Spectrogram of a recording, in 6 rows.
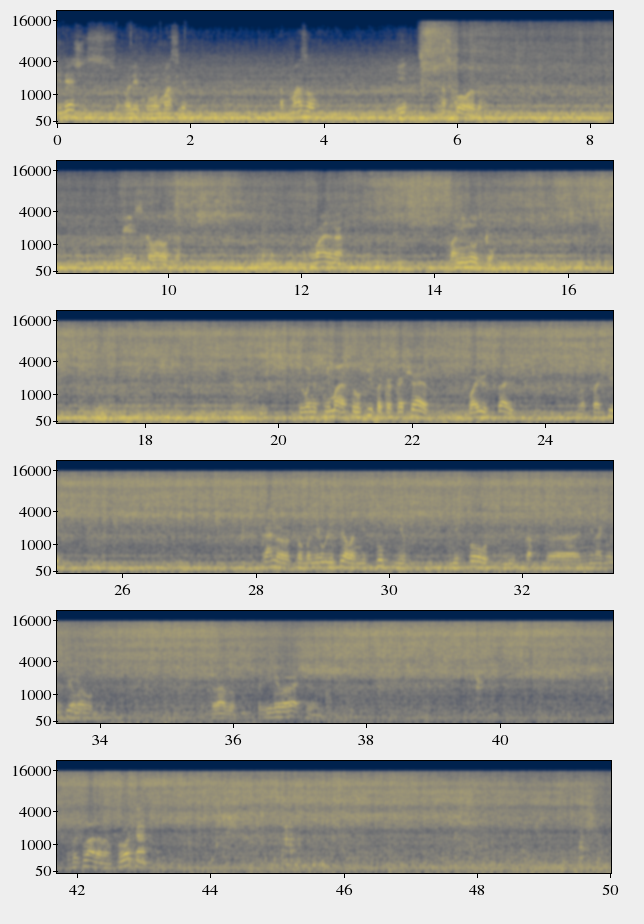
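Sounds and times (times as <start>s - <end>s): low machinery hum: 0.0s - 34.6s
chicken sizzling in grill pan: 5.4s - 50.0s.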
